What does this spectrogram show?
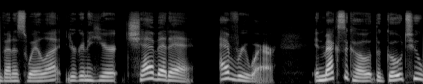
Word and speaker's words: chévere: Let's listen to those pronunciations. Chévere, chido, genial.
